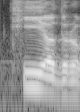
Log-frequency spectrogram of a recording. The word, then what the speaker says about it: tiered: 타이어드가 아니고 요거는 뭐로 발음한다? 티어드로 발음한다는 거예요. 티어드.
